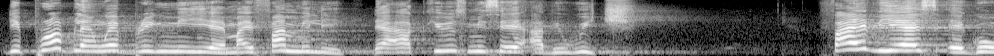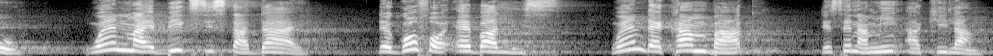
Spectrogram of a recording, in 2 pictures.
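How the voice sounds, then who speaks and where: A woman's voice: high-pitched, animated, unhurried. A middle-aged woman with a Cameroonian accent giving a pleading personal testimony into a handheld microphone. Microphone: handheld microphone held for her. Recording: echoey large church hall.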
